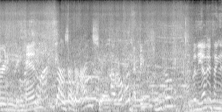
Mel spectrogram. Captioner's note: announcements in Chinese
